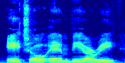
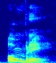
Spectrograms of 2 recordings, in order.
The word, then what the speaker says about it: hombre: doble point number six the h is in orange because it's silent and not ever pronounced the word for man is ombre h-o-m-b-r-e ombre you don't hear the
